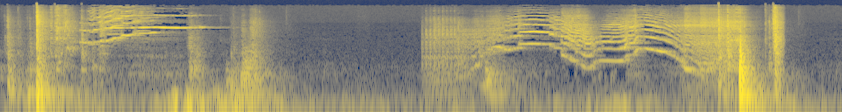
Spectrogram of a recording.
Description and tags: Open then close squeaky door
A brief opening and then closing of a squeaky wooden door. Studio recording.
squeaky, thunk, wooden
